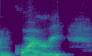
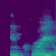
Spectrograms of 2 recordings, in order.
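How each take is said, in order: First: Inquiry is said in the international-school pronunciation. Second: Inquiry is said in the speaker's usual pronunciation. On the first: The speaker calls it right. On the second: The speaker calls it wrong.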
